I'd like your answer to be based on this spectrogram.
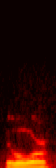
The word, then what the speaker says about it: Illawarra: Illawarra. Did I say that right? – Yep, Illawarra.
